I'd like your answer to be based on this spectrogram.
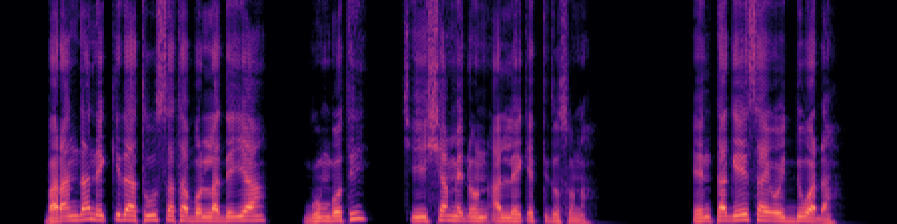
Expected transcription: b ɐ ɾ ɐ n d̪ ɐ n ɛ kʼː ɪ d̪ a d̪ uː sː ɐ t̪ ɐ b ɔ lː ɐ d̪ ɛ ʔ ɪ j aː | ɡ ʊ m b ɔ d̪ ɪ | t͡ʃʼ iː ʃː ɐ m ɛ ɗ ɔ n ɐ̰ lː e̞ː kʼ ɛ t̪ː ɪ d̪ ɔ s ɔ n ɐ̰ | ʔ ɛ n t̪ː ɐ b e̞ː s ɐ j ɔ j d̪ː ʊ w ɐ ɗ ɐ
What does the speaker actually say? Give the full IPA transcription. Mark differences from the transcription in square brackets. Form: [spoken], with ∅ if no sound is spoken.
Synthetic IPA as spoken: b ɐ ɾ ɐ n d̪ ɐ n ɛ kʼː ɪ d̪ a [t̪] uː sː ɐ t̪ ɐ b ɔ lː ɐ d̪ ɛ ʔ ɪ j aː | ɡ ʊ m b ɔ [t̪] ɪ | t͡ʃʼ iː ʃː ɐ m ɛ ɗ ɔ n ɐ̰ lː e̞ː kʼ ɛ t̪ː ɪ d̪ ɔ s ɔ n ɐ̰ | ʔ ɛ n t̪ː ɐ [ɡ] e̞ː s ɐ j ɔ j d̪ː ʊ w ɐ ɗ ɐ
